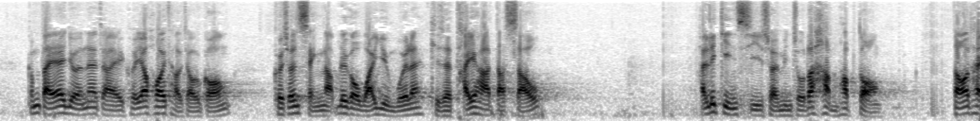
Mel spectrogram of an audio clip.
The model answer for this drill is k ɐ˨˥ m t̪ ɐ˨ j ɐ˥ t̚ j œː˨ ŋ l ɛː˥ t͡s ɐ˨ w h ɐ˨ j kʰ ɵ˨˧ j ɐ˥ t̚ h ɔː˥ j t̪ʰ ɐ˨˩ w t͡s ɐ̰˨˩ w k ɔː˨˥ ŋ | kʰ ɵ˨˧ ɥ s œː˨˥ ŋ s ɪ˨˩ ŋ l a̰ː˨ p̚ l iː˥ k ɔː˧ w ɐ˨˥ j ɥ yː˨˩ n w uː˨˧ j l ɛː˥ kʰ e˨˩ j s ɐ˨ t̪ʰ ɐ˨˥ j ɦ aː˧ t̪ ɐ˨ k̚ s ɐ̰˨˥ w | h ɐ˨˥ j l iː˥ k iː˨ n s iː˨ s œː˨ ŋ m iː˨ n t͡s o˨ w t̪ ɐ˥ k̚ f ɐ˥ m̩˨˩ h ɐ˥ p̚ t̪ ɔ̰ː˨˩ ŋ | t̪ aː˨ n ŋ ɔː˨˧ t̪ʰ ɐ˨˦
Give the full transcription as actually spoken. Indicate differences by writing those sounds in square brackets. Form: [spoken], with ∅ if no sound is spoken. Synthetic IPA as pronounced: k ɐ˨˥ m t̪ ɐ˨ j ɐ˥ t̚ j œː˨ ŋ l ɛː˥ t͡s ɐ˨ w h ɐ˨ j kʰ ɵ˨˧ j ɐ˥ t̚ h ɔː˥ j t̪ʰ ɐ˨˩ w t͡s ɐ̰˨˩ w k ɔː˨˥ ŋ | kʰ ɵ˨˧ ɥ s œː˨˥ ŋ s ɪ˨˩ ŋ l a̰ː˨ p̚ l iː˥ k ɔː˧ w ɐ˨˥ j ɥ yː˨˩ n w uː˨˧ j l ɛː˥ kʰ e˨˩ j s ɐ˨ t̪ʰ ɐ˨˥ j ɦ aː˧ t̪ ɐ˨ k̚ s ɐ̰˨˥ w | h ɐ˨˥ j l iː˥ k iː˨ n s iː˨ s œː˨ ŋ m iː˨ n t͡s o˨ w t̪ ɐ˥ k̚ [h] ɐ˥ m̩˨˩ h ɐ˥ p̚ t̪ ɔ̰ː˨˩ ŋ | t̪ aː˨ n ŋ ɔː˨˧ t̪ʰ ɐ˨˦

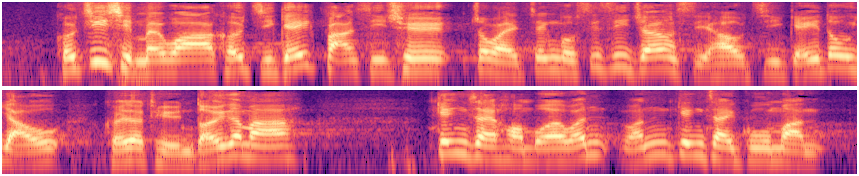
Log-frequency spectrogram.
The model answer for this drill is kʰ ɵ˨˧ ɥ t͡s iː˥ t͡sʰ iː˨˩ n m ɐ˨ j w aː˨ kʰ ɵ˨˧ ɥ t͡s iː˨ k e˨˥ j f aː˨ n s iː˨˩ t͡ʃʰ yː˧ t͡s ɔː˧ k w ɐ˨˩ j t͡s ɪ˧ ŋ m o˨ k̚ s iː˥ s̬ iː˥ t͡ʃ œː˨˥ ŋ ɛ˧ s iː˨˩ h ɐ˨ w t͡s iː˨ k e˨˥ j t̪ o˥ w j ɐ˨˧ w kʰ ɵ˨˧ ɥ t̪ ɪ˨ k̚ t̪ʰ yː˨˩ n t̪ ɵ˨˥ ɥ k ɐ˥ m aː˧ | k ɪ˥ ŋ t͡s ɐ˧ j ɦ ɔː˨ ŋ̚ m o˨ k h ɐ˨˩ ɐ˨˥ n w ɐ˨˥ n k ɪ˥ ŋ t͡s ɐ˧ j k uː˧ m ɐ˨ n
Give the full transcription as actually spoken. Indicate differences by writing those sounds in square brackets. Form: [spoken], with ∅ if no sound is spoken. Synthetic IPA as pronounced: kʰ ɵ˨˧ ɥ t͡s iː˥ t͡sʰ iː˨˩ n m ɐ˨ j w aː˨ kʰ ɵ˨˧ ɥ t͡s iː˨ k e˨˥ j f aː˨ n s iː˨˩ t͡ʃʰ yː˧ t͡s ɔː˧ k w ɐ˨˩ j t͡s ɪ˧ ŋ m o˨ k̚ s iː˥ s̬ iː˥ t͡ʃ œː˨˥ ŋ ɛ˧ s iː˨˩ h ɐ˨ w t͡s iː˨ k e˨˥ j t̪ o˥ w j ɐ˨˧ w kʰ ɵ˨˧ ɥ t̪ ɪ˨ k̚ t̪ʰ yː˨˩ n t̪ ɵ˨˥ ɥ k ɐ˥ m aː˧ | k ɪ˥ ŋ t͡s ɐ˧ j ɦ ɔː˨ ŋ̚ m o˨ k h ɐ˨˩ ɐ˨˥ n w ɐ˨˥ n k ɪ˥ ŋ t͡s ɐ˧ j k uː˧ m ɐ˨ n

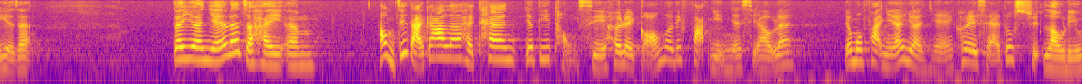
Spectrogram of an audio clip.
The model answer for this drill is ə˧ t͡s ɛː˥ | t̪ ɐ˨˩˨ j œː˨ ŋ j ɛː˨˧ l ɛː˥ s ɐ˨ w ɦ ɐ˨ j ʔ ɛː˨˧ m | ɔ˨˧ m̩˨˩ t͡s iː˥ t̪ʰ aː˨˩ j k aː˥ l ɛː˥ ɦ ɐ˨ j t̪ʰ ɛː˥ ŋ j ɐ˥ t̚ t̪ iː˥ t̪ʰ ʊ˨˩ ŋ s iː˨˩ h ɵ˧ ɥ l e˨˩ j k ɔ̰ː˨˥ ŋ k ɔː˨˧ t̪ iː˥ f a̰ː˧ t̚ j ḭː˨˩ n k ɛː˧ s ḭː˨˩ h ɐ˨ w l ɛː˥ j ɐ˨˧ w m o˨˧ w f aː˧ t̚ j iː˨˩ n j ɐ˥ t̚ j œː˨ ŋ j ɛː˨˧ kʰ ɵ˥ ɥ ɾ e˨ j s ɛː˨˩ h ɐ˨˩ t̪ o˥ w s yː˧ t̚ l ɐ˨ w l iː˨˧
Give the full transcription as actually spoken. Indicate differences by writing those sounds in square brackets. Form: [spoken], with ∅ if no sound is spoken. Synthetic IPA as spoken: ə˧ t͡s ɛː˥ | t̪ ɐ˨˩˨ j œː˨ ŋ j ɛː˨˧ l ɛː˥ [t͡s] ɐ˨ w ɦ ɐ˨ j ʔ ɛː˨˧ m | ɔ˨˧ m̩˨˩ t͡s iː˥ [t̪] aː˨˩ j k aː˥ l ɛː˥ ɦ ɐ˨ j t̪ʰ ɛː˥ ŋ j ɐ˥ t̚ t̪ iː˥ t̪ʰ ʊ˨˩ ŋ s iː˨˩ h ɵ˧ ɥ l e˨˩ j k ɔ̰ː˨˥ ŋ k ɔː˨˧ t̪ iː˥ f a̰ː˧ t̚ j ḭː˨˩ n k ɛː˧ s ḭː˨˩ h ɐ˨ w l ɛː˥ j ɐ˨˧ w m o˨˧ w f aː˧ t̚ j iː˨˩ n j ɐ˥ t̚ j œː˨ ŋ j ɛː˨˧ kʰ [ɵ˨˧] ɥ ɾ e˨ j s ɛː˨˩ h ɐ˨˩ t̪ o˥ w s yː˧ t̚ l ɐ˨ w l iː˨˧

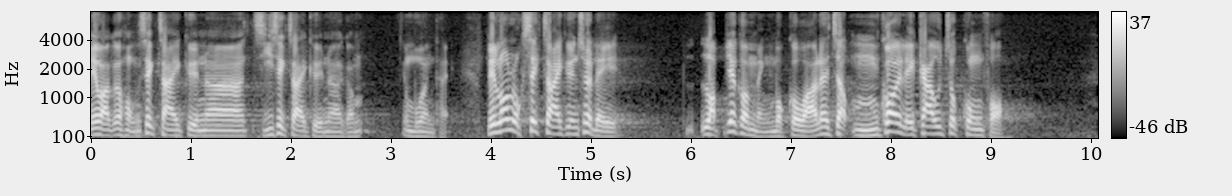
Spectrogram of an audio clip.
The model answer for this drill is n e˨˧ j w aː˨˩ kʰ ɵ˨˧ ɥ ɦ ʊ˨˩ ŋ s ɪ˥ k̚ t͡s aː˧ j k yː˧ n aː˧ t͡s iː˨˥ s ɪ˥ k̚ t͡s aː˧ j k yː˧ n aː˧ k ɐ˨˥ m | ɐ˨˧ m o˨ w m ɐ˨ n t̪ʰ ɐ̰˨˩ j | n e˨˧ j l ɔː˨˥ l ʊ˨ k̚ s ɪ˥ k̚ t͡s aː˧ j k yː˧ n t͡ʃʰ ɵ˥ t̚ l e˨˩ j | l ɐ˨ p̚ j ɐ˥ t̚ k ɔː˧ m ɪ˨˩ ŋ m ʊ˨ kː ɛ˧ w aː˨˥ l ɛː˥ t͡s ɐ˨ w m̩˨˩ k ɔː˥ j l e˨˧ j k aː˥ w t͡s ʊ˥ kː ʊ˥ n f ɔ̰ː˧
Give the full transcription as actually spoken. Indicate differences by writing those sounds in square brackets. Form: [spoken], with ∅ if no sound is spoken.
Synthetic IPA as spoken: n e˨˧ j w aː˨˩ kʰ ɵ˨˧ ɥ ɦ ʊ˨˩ ŋ s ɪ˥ k̚ t͡s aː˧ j k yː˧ n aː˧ t͡s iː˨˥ s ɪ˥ k̚ t͡s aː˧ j k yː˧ n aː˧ k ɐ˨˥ m | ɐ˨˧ m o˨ w m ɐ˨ n t̪ʰ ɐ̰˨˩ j | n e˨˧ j l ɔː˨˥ l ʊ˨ k̚ s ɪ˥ k̚ t͡s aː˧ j k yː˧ n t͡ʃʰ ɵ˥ t̚ l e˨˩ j | l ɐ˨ p̚ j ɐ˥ t̚ k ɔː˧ m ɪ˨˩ ŋ m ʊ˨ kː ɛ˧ w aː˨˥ l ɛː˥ t͡s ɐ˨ w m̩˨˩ k ɔː˥ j l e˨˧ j k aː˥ w t͡s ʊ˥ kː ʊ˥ [ŋ] f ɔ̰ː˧

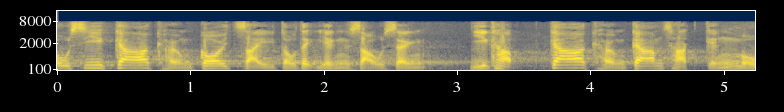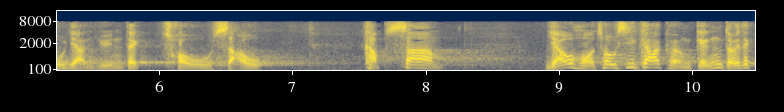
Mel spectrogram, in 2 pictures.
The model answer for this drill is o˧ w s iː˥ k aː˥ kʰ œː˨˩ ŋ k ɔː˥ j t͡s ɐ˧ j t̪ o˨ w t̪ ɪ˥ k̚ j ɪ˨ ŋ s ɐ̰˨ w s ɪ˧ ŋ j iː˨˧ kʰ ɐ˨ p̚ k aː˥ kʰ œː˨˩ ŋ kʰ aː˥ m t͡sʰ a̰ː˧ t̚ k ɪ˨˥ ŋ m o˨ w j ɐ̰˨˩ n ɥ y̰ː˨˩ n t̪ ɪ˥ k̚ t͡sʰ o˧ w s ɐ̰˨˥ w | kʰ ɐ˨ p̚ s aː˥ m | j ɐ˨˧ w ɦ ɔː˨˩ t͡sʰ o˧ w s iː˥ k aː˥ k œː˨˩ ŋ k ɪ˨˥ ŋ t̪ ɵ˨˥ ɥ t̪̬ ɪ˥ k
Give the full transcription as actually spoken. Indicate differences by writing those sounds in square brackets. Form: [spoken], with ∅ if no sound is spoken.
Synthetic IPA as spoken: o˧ w s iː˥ k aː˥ kʰ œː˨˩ ŋ k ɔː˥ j t͡s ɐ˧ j t̪ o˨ w t̪ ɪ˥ k̚ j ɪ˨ ŋ s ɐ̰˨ w s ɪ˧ ŋ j iː˨˧ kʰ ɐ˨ p̚ k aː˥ kʰ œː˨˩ ŋ [k] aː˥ m t͡sʰ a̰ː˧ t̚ k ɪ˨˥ ŋ m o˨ w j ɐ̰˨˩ n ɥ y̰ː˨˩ n t̪ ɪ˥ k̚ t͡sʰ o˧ w s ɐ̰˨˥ w | kʰ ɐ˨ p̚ s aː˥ m | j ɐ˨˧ w ɦ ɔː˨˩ t͡sʰ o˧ w s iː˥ k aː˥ [kʰ] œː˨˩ ŋ k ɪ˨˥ ŋ t̪ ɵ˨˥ ɥ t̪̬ ɪ˥ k

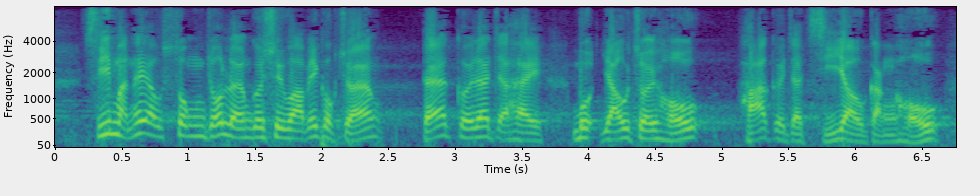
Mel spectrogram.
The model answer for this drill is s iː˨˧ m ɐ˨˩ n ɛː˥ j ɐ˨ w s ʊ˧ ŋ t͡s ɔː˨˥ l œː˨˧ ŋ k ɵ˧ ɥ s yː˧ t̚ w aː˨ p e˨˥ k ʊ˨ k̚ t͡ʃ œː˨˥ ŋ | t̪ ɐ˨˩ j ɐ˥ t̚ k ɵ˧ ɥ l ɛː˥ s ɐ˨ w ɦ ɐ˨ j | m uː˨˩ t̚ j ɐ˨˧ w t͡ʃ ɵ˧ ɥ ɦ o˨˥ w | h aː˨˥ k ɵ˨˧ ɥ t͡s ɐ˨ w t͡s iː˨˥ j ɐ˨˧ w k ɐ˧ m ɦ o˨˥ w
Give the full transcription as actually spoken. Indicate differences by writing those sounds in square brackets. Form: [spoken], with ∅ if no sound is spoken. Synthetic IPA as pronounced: s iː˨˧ m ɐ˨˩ n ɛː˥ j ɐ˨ w s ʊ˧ ŋ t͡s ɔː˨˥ l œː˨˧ ŋ k ɵ˧ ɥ s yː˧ t̚ w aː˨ p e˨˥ k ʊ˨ k̚ t͡ʃ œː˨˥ ŋ | t̪ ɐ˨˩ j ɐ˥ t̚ k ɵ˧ ɥ l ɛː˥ [t͡s] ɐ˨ w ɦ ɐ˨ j | m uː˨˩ t̚ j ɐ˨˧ w t͡ʃ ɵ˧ ɥ ɦ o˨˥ w | h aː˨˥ k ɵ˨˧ ɥ t͡s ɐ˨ w t͡s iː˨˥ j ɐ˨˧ w k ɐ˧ [ŋ] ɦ o˨˥ w

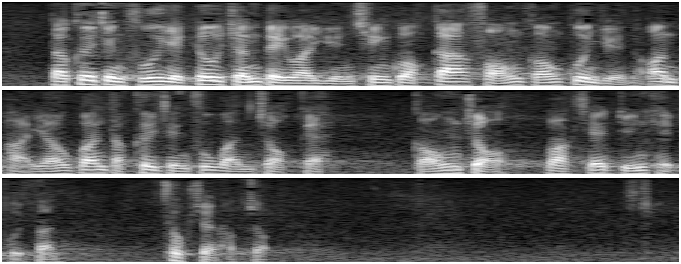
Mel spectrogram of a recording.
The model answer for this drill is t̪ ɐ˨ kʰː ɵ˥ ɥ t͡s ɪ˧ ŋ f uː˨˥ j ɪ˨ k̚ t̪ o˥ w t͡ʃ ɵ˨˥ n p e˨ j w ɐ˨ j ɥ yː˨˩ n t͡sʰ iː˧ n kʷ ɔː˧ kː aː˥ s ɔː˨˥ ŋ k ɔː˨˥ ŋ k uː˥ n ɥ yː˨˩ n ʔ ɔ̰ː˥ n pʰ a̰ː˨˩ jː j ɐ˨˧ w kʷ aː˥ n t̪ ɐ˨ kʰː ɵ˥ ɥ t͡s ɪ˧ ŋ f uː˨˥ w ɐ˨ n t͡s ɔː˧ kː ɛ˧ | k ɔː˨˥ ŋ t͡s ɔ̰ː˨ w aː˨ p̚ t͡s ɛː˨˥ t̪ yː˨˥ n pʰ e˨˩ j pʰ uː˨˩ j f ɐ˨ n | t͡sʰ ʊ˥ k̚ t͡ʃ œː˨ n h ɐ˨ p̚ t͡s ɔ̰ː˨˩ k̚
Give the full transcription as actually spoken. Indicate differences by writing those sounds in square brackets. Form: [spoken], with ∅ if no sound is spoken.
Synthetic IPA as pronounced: t̪ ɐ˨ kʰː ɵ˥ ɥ t͡s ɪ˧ ŋ f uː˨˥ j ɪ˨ k̚ t̪ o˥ w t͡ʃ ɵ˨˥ n p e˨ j w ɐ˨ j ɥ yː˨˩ n t͡sʰ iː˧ n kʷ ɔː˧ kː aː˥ [f] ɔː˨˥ ŋ k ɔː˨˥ ŋ k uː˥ n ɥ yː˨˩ n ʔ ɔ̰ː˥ n pʰ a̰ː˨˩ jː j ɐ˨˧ w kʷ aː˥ n t̪ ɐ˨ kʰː ɵ˥ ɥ t͡s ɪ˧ ŋ f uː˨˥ w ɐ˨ n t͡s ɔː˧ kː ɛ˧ | k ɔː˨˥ ŋ t͡s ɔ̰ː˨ w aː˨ [k̚] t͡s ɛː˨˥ t̪ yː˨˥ n [kʰ] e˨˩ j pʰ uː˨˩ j f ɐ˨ n | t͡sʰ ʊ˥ k̚ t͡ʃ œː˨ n h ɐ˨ p̚ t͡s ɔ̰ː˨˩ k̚

